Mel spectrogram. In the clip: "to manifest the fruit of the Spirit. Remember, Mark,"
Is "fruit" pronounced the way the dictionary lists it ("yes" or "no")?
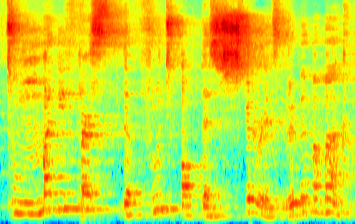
yes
